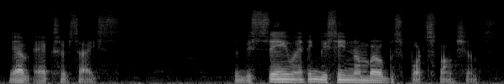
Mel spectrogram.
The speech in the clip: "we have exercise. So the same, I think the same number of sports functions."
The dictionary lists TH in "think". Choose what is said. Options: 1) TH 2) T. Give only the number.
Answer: 2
